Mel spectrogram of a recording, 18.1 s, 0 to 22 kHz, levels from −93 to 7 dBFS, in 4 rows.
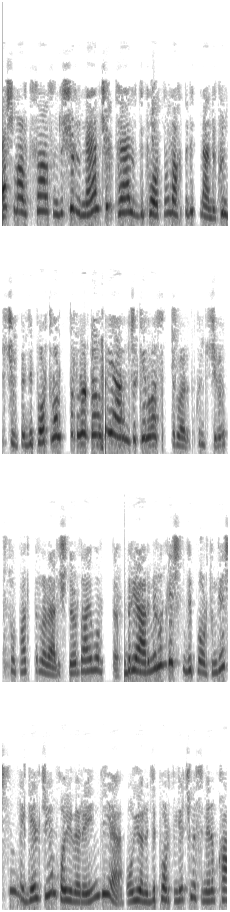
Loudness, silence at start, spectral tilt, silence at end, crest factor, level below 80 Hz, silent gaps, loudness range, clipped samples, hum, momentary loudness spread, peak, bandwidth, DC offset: -19 LUFS; 0 s; -9 dB/octave; 0 s; 18 dB; -54 dBFS; none; 7 LU; under 0.1%; none; 12 LU; 0 dBFS; 5.4 kHz; under 0.1%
